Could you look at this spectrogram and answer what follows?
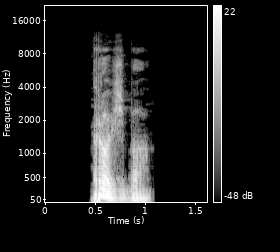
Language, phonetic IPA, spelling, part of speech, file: Polish, [ˈprɔʑba], prośba, noun, Pl-prośba.ogg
